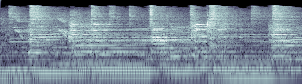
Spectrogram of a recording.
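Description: Live reggae band playing an instrumental passage: electric guitar over a bass line and drums.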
